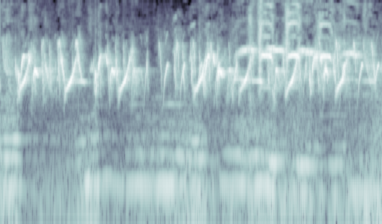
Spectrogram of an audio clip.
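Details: Iora of the type called cipoh kristal matched against a prinia as a training track for songbirds. Quick, sharp chirps and upslurred whistles pour out continuously, with a faint low drone underneath.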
